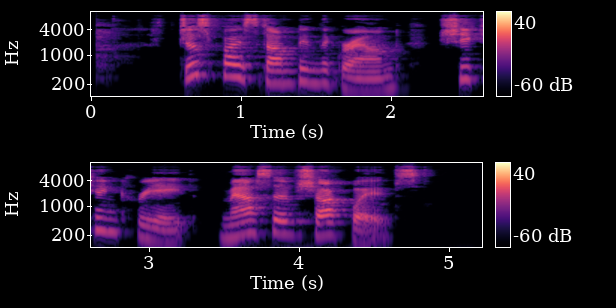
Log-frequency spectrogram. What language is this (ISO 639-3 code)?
eng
